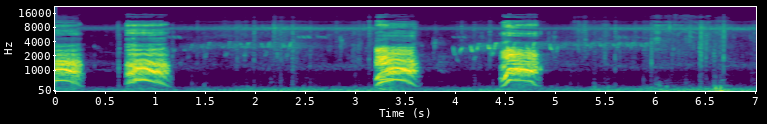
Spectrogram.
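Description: Crows caw in four loud, hoarse calls, single and paired, spaced a second or two apart, close by over a quiet farm field where beans are being harvested.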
